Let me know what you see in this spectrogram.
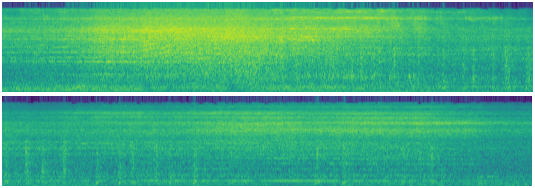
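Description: Derailed diesel locomotive passing close at speed, with a loud rush of noise about one to three seconds in, then clattering and rattling of the train over the track and a steady hum later on. The engine has come off the rails and is running through the track bed.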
